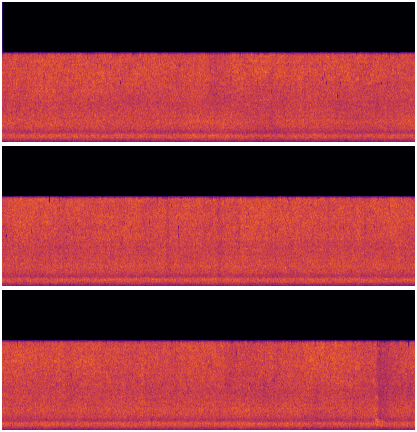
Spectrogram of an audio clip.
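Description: Steady, unbroken rushing hiss of air in a spray booth as a compressed-air spray gun applies spray-on chrome, with the booth's ventilation running underneath.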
